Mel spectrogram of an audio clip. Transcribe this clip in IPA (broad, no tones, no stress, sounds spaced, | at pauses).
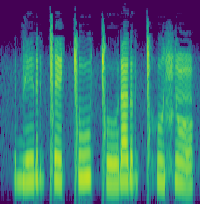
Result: d e̤ r ǀ e ǀ u ǀ o̤ ɾ a r ǀʰ u ɕ õ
